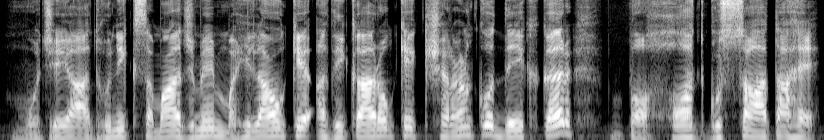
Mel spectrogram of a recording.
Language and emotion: Hindi, angry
